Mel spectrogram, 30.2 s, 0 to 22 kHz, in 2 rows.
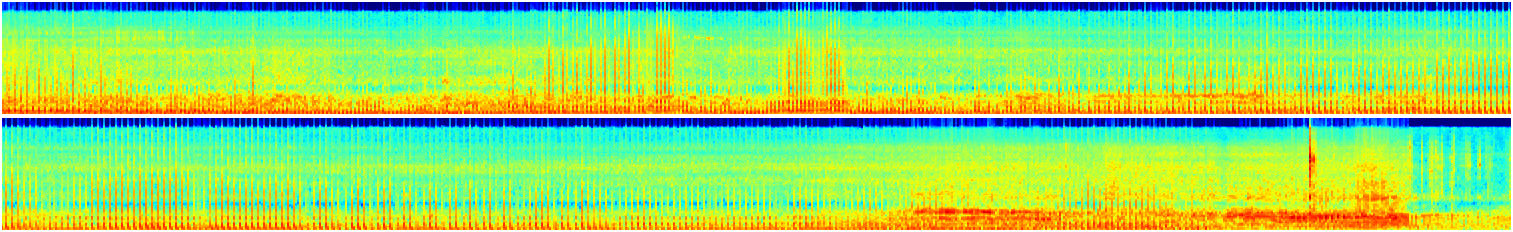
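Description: KTM 450 supermoto's single-cylinder four-stroke engine running at low speed under the rider, heard through a helmet camera. Its revs rise and fall in the last few seconds, and it gets quieter just before the end.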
